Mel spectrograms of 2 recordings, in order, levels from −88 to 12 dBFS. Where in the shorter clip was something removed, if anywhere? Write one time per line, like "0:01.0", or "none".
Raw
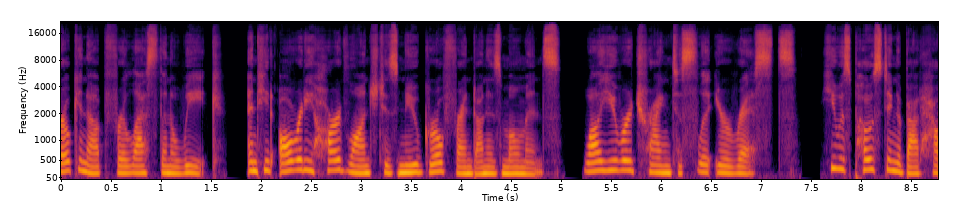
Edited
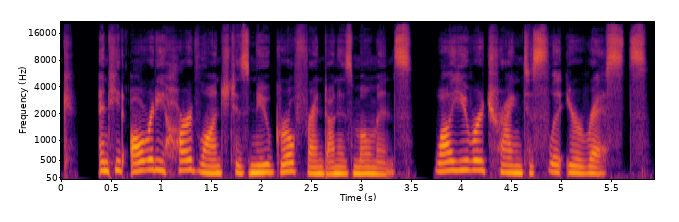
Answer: none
